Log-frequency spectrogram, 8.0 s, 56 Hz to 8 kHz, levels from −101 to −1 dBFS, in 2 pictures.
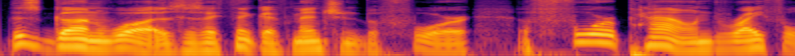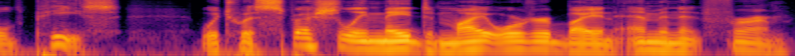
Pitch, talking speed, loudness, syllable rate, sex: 105 Hz, 195 wpm, -21 LUFS, 5.1 syllables/s, male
